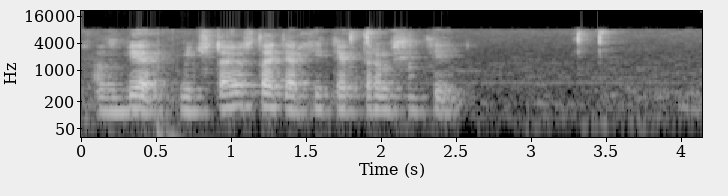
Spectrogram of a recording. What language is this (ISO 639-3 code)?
rus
